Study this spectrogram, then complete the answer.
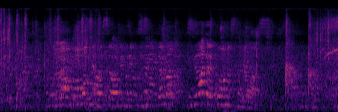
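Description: A woman speaks close by.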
